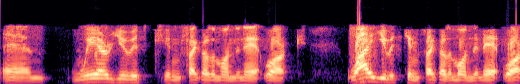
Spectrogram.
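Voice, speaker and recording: The speaker has a Scottish accent and a moderate pace. Intonation stays fairly even. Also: man, medium pitch for a man. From Scotland. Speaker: network engineer. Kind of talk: casual discussion.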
